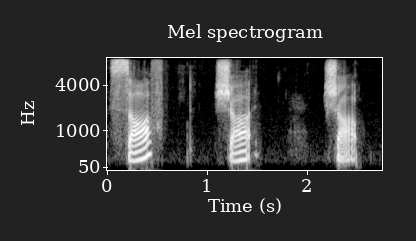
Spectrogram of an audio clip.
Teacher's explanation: All have the ah vowel. And you don't hear the final sound in any of them. You just hold the T and hold the P.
